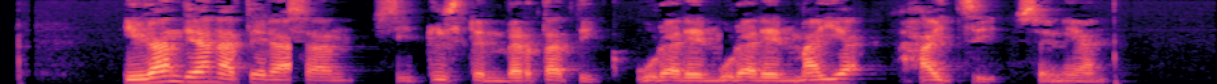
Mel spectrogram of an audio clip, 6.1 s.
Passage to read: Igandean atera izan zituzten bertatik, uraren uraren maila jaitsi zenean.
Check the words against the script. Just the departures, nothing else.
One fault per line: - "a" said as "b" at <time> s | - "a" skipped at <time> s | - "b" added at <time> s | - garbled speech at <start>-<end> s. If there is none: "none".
none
